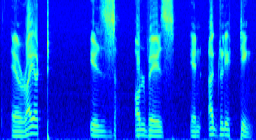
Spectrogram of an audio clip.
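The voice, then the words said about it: Thick stereotypical put-on accent. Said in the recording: “he starts talking with this thick like ... just obviously is such a stereotypical accent ... the way that he enunciates things”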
